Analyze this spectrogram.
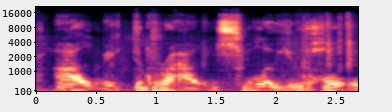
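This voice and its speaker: Putting on a character voice, a man talks at a moderate pace and medium pitch, with clear background noise. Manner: snorting, menacing.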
